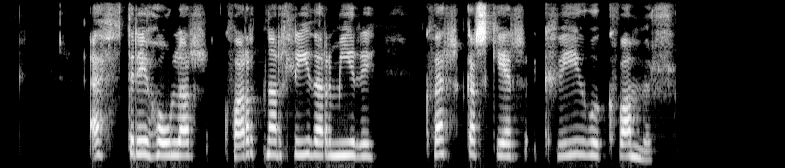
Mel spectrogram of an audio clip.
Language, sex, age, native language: Icelandic, female, 30-39, Icelandic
